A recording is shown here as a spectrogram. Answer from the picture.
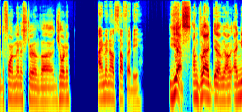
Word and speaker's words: Ayman al-Safadi: Can you pronounce it for us, the the foreign minister of Jordan? Ayman al-Safadi.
